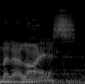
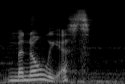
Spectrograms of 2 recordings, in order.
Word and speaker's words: Menelaus: I bet that worked on Menelaus. He had just pronounced his name, and I had just forgotten, and I read that as Manolius.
